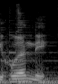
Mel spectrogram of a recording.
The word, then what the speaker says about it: Rouanet: Porque até onde eu pesquisei, a Lei Rouanet, ou Lei Rouanet, não sei qual é a pronúncia, já que é uma palavra brasileira, né? Rouanet. É Rouanet mesmo?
